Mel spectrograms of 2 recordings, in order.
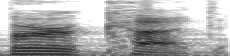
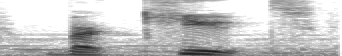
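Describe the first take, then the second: First: The last syllable sounds like 'cut'. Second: The last syllable sounds like 'cute'. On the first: The speaker calls it right. "I say Burrcut, as in burr, and cut, as in scissors" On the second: The speaker calls it wrong. "not Burcute"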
